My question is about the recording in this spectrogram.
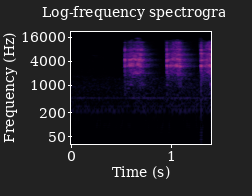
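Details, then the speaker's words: Hand file on the unhardened tang of a quenched 5160 steel knife: three bright scratchy rasping strokes biting cleanly into the soft steel, in contrast to the skating hardened blade. "see the Tang we didn't heart and listen to it and I mean you can feel it bites right in"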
